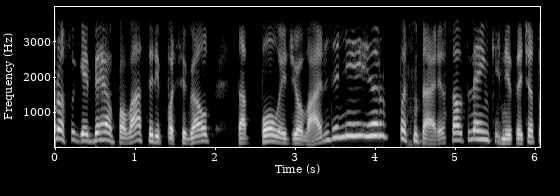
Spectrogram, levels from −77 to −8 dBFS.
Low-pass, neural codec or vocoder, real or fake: 3.6 kHz; codec, 16 kHz, 4 kbps, X-Codec, HuBERT features, trained on LibriSpeech; fake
